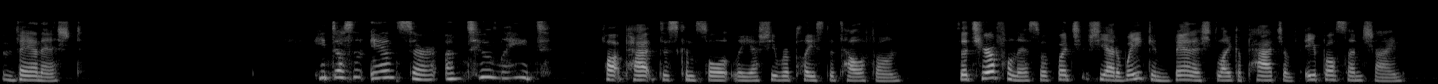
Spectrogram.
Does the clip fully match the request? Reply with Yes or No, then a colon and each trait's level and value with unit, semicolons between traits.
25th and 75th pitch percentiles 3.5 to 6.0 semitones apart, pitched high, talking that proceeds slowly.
Yes: average, 5.3 semitones; high, 205 Hz; slow, 125 wpm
